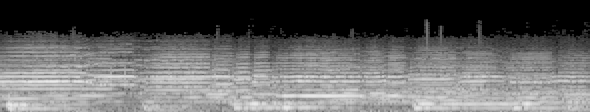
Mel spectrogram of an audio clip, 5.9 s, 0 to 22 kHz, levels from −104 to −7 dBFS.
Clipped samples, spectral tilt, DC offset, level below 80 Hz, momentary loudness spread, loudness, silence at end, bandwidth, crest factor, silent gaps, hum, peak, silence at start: under 0.1%; -7.5 dB/octave; under 0.1%; -44 dBFS; 6 LU; -21 LUFS; 0 s; 7.8 kHz; 14 dB; none; none; -6 dBFS; 0 s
